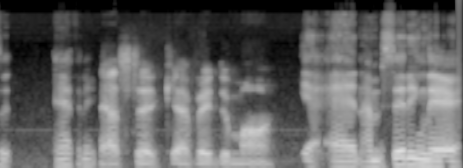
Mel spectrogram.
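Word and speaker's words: Café du Monde: Is that how I pronounce it, Anthony? That's it, Cafe Du Monde.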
